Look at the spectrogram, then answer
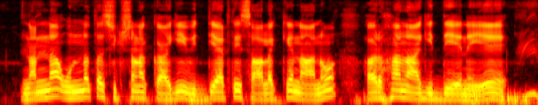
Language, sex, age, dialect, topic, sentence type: Kannada, male, 36-40, Mysore Kannada, banking, statement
